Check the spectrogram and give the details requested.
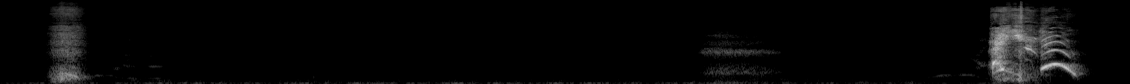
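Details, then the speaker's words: Sneezing fit with no known trigger; the person mentions that perfume, cleaning products or powder sometimes cause it. Two sharp sneezes about ten seconds apart, the second louder and voiced, in a quiet room. "Don't ask me what the trigger is because I have absolutely no idea. I just sneeze. Sometimes I just sneeze."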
